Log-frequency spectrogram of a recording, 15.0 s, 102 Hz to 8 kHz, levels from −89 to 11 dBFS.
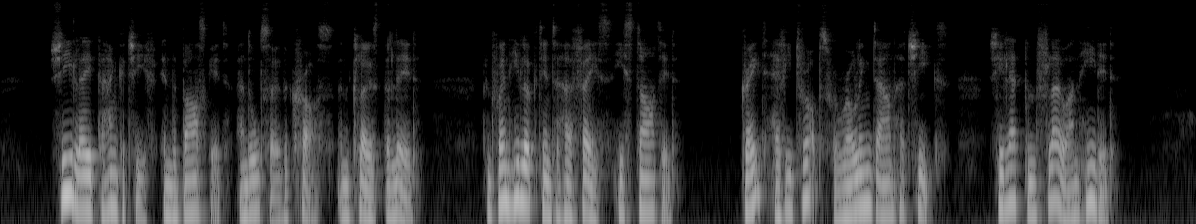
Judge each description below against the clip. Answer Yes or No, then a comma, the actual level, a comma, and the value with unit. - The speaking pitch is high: No, low, 115 Hz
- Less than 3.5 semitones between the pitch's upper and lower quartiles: No, average, 4.2 semitones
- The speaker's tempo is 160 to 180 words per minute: No, average, 150 wpm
